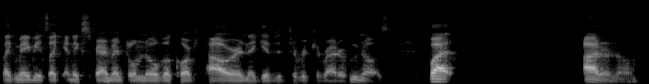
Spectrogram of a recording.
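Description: A man's voice: low voice, fairly even intonation, fairly quick. A man co-hosting a podcast in casual chat, laid-back and opinionated, often restarting his sentences. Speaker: podcast co-host.

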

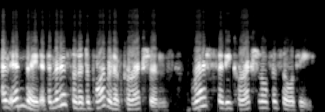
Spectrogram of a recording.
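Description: An automated announcement plays over a prison phone line. The voice is bright and dry, with a lively up-and-down pitch. It delivers slow, formal call prompts. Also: no room sound. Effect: prison phone system recording.

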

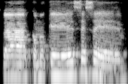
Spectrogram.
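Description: A man with a Mexican accent talks through a film in loose, slangy, swear-heavy chat. His voice sits a bit high, and the recording sounds dull and lo-fi. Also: slow pace. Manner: relaxed, slangy, peppered with swearing. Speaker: podcast co-host. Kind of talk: casual film discussion.

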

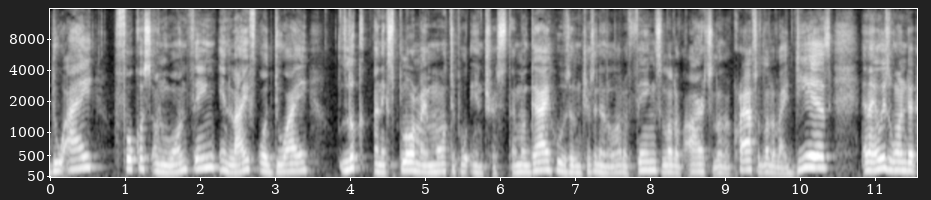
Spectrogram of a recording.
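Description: With a warm, slightly high voice, a young man from Nigeria hosts his own casual podcast. His light Nigerian accent comes through as he talks in an upbeat, rambling, chatty manner.

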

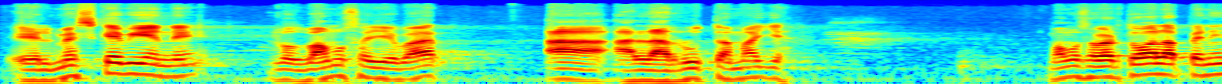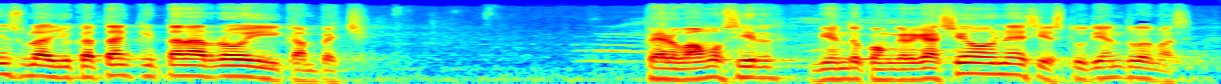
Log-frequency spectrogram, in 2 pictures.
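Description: A man preaching a sermon conversationally, often calling out to his congregation as brothers. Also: mid-range voice. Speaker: pastor. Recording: long hall reverb.

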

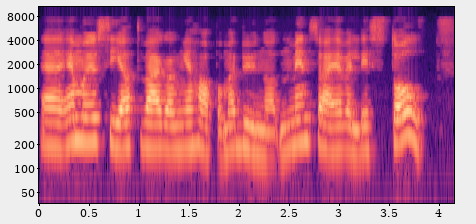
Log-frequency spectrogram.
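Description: Lady teaching words, kinda low voice, lots of ehs, bit dull lo-fi sound. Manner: explains words slowly, many fillers. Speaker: Norwegian language teacher. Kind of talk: casual spoken language lesson.

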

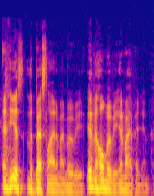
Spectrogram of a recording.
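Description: A man hosting a casual film discussion podcast, relaxed and hesitant, with many fillers. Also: fairly low pitch, racing. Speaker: podcast host.

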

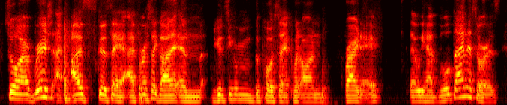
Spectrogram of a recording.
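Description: A man's voice: medium pitch, lively intonation, a little fast, fairly bright tone. A man from Canada co-hosting a podcast, chatting in a rambling, joking way with frequent restarts. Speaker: podcast co-host. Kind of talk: casual chat.

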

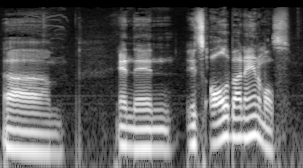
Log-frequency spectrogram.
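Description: A young man talks candidly on a podcast, his voice sitting a little low. He rambles and swears freely, circling back as he tells the story. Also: expressive, measured pace, darkish tone, smooth, no room sound. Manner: rambling, profane, emotional storytelling. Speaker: podcast co-host. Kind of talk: candid casual podcast chat.

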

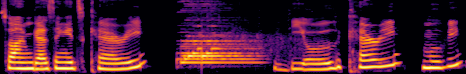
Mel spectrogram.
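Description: A woman's voice: on the high side, a little slow, darkish tone, soft background music. Giggly chatty woman co-host. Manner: giggly, chatty, eating while talking. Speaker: podcast co-host. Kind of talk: casual chat.

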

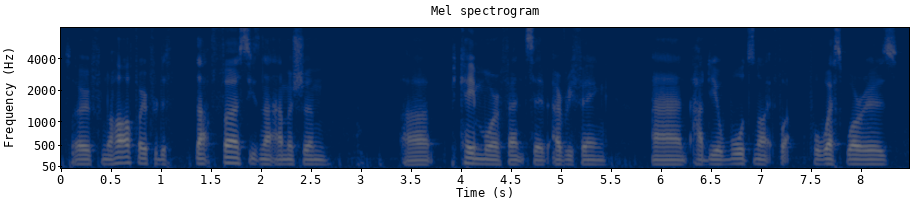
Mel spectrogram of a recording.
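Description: A young man, a podcast guest telling rugby stories in a casual, animated way. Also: low-pitched, moderate pace, clear, resonant tone, no echo. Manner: animated storyteller, acts out quotes with jokes and laughs. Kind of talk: casual storytelling chat.

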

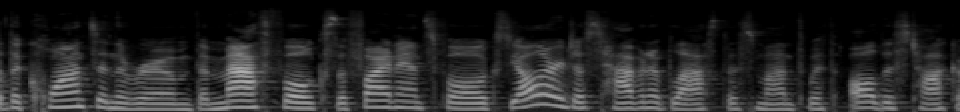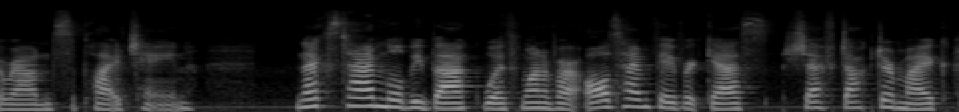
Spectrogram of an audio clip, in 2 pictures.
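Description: Upbeat woman hosting a podcast. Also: mid-range voice. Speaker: podcast host. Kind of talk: podcast intro and interview.

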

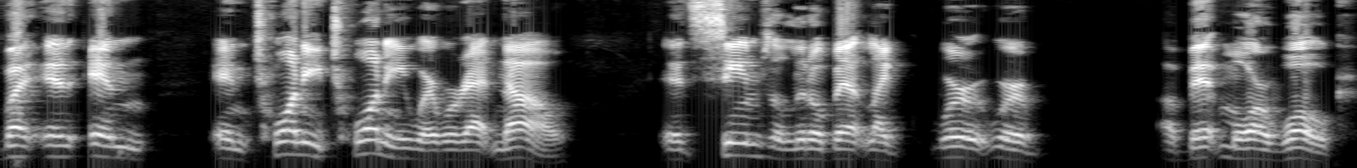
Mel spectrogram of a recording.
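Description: A man's voice: medium pitch, takes it slowly. A middle-aged man co-hosting a podcast, recapping a movie in a casual, rambling way with lots of swearing, fillers and restarts. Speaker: podcast co-host.

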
